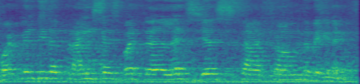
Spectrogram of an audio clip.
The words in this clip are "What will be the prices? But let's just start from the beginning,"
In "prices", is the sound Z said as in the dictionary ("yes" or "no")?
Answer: no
